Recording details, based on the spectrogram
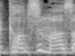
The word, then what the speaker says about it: consummate: We should not have such a consumé artist as Penny Grouch. – It's pronounced consumans. – Consumans. We should not have such a consummate artist as Penny Grouch.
